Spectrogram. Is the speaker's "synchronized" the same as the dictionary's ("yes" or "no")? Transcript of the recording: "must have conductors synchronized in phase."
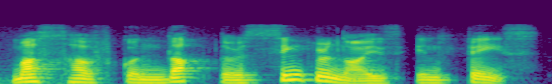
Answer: yes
